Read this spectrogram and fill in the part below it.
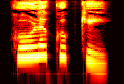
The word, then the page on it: ಕೋಳಕುಕ್ಕಿ: kōḷa kukki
